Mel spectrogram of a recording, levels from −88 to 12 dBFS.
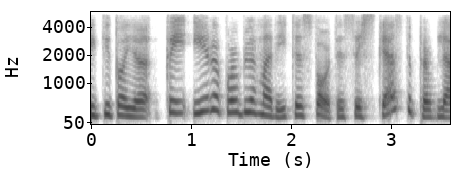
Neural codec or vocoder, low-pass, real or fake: codec, 16 kHz, 0.5 kbps, FunCodec, trained on Chinese and English, 25 frames a second; 5.4 kHz; fake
